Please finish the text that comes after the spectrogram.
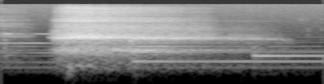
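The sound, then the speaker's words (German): A deep, audible breath taken in through the nose deep into the chest and flanks and let out through the mouth as a breathing exercise, a long airy rush of inhaling and exhaling that fades out, over a soft steady background tone. “Wir atmen ein. Ganz tief in den Brustkorb und in die Flanken ein und wir atmen aus.”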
